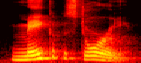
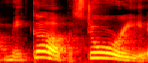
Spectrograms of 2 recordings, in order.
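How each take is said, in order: First: The stress falls on the word make. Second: The stress falls on the word up. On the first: The speaker calls it right. "That is called alternating stress" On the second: The speaker calls it wrong. "is pretty hard to say"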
